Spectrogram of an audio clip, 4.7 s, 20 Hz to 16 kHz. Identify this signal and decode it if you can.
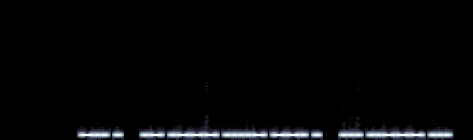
Morse code, heard as a keyed tone, about 36 wpm, 690 Hz. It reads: DE AJ4GE S2S
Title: SOTA QSO Practice 35wpm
